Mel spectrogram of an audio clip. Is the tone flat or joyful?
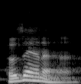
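flat. It is said flatly, without emotion.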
